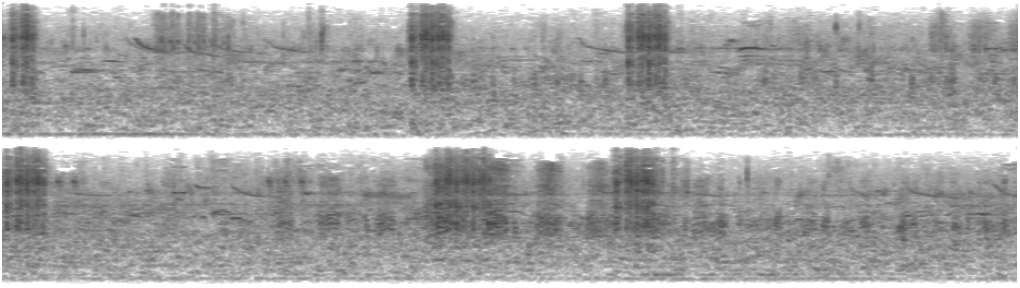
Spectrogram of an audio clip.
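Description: A beaver gnawing on a plant root it has pulled from the lake bed, with short sharp crunches at irregular intervals. Ducks quack in the background.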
